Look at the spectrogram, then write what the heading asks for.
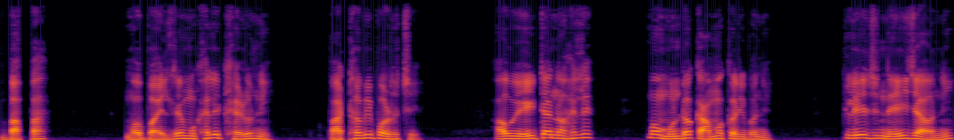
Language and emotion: Odia, sad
